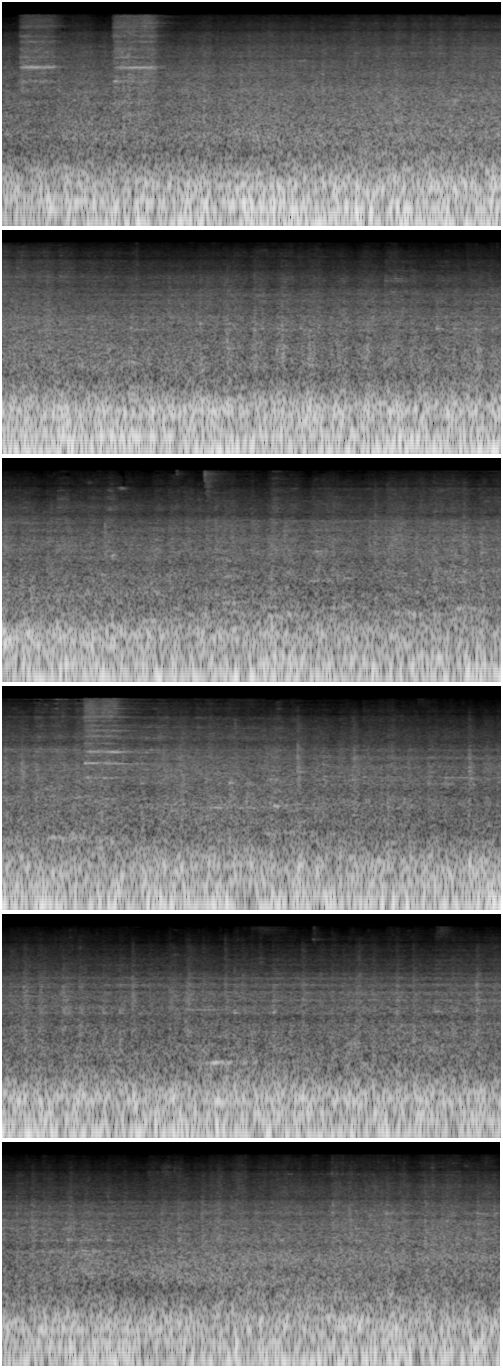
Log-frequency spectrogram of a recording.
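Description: Freight cars of a Union Pacific mixed freight train rolling past on the rails: a steady, low-heavy noise of wheels on track, with a few brief sharp clicks near the start and about halfway through.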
